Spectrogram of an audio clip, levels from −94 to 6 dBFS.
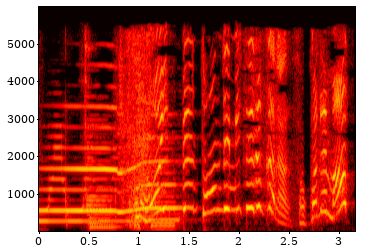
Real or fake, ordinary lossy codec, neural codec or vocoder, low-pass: real; AAC, 32 kbps; none; 5.4 kHz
